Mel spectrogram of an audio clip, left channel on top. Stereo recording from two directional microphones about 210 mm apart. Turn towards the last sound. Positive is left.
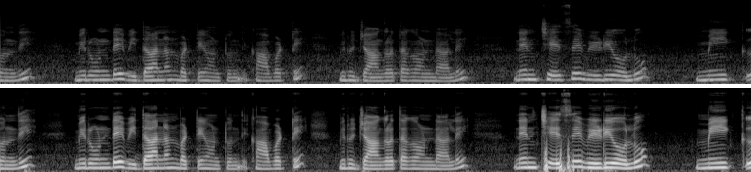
turn(degrees=-40)  # may be behind; listen again after turning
